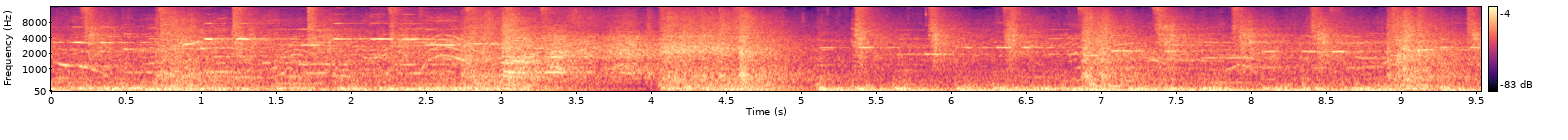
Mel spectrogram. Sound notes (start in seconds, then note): 0.7 crowd chanting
